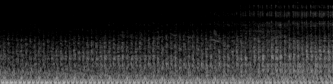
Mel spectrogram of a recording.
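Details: 1990 Land Rover Defender 110 200Tdi diesel, 137,000 miles, just started with no warning lights: even diesel clatter at a steady idle, about three pulses a second with no misses; the engine runs smoothly with no blow-by and no smoke.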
